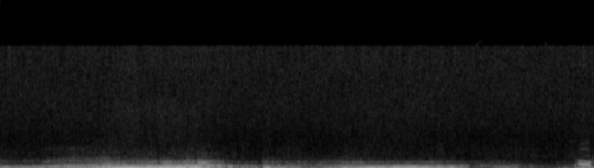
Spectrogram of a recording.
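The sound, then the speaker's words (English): A car engine revs, its pitch climbing, then settles into a steady, rumbling drone as the car, carrying four men, takes off through a village. No voices are heard. “They all pile into the car and take off through the village, supposedly after me.”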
